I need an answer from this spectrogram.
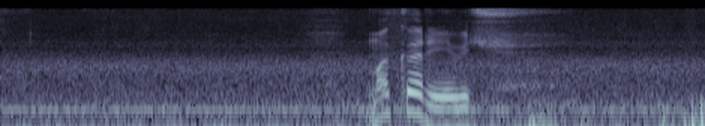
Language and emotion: Russian, neutral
